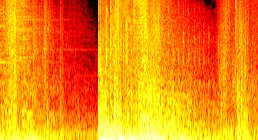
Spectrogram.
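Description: A loud swooshing blast bursts out near the end.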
